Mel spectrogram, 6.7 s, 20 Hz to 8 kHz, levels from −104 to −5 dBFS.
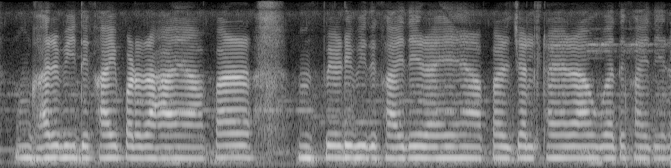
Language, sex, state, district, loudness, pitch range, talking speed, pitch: Hindi, female, Chhattisgarh, Kabirdham, -29 LUFS, 200-210 Hz, 205 wpm, 205 Hz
